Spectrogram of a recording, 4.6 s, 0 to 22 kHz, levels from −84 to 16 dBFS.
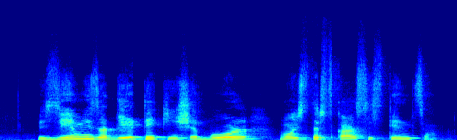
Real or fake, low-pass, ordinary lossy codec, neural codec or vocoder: fake; 19.8 kHz; none; codec, 44.1 kHz, 2.6 kbps, DAC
